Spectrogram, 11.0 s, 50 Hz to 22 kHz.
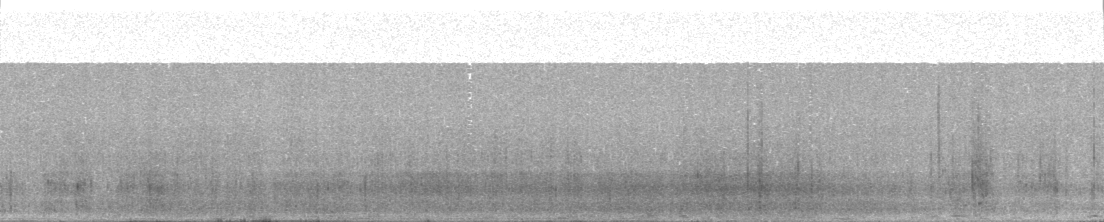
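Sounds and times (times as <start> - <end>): wind buffeting microphone: 0.0 - 7.8
faint distant voices: 2.1 - 11.0.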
